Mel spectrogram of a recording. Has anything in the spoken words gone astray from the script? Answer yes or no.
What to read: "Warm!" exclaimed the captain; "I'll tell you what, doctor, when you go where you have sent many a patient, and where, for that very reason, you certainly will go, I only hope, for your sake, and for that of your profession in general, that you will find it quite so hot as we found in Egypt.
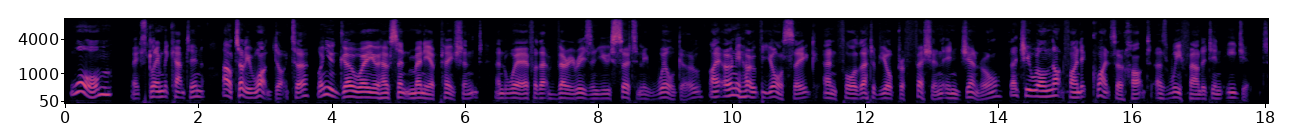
yes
